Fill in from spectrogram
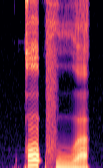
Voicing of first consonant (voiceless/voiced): voiceless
